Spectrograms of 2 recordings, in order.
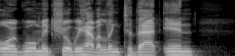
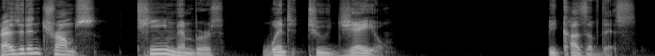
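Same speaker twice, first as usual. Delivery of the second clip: very, very slow, with long pauses. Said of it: "I wanna say this very slowly, very, very slowly".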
